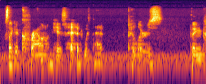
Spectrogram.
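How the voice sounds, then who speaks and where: Gravelly casual reaction streamer. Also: medium pitch, lively intonation, slow, noisy background. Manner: casual, laughing, loud outbursts. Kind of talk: live reaction commentary. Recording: voice over loud game music. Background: game music.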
